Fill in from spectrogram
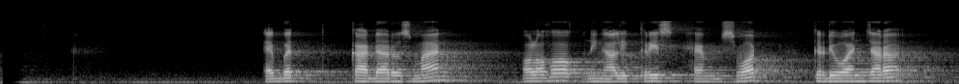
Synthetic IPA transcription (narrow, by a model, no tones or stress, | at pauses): ʔɛbət̪̚kadaɾusman | ɔlɔɦɔk̚niŋalikɾishɛmswɔt̪̚ | kɨrdiwaɲt͡ʃaɾa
